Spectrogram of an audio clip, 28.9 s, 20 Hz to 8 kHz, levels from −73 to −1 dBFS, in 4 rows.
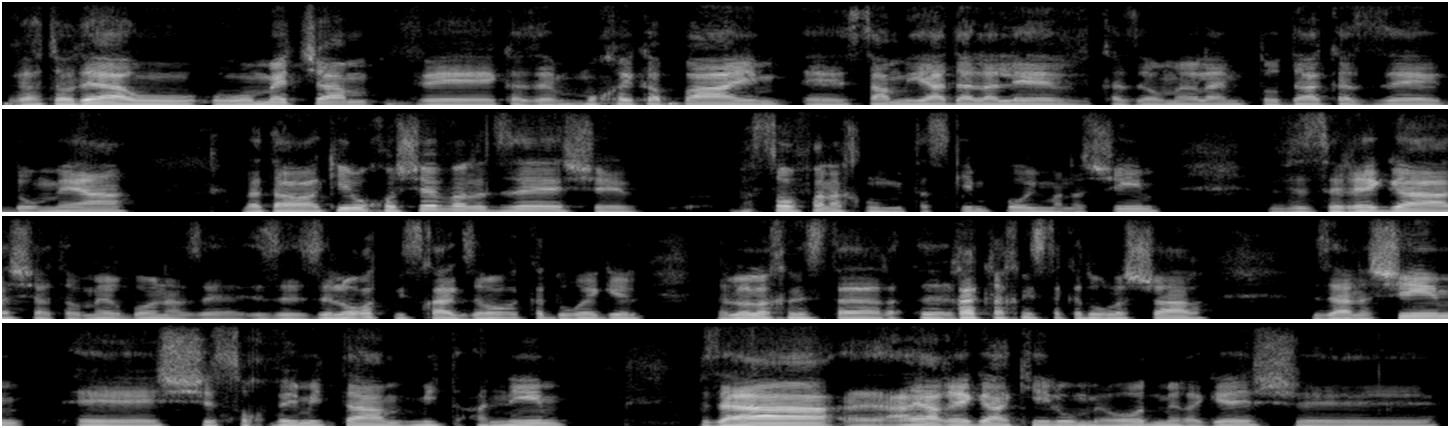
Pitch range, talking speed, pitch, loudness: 125-150 Hz, 145 wpm, 135 Hz, -24 LUFS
